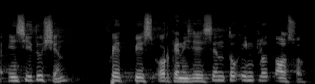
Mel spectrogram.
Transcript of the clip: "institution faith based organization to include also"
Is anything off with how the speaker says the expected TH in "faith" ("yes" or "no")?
yes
